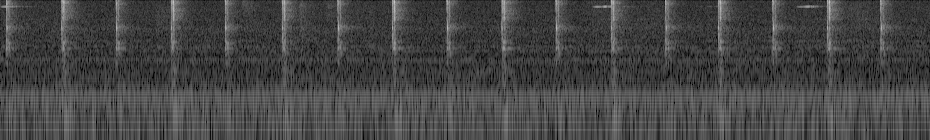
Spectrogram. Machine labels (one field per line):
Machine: valve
